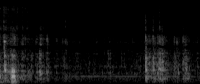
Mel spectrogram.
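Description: Chopped red bell pepper pieces dropped into a pot of cooked vegetables, a brief soft patter near the start, then a quiet stretch and a single sharp knock about one and a half seconds in.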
